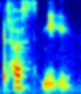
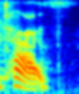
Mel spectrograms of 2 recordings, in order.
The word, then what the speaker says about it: Tusby: Her name is Tusby. 2 syllables. Tusby? So easy, right? Tusby. People couldn't get it. They'd call her Taz.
